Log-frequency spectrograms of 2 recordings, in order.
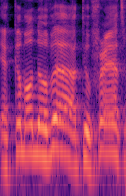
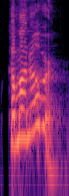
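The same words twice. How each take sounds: First: Hammed-up French accent, higher pitched; mock French host's accent, inviting people over. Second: Said in the usual way. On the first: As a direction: put on a playful French accent. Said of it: "do it in a French accent". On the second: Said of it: "I should do it in a French accent".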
